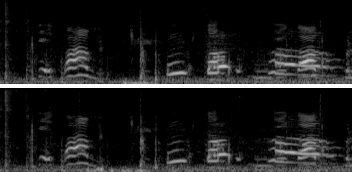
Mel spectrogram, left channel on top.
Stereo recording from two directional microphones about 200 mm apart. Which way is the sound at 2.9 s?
20° left (ahead or behind).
